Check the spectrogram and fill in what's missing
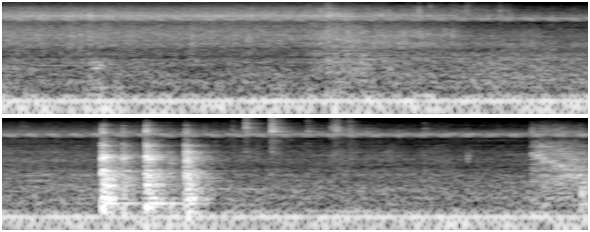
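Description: Chhola dal goes into hot oil with bay leaves in a pan, giving a steady, even sizzle, with a quick cluster of metallic clinks partway through.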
